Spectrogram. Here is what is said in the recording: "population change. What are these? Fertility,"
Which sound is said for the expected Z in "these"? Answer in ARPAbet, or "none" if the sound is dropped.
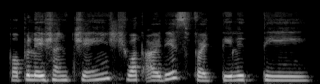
S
